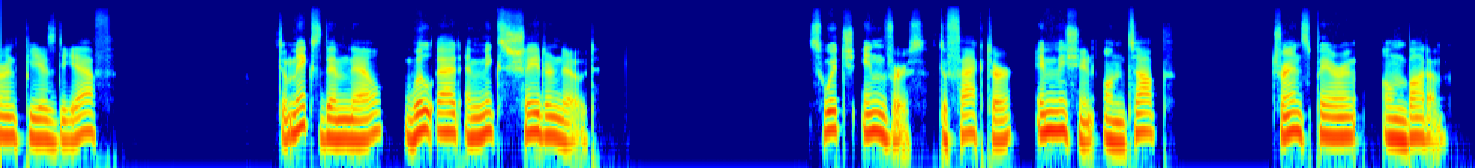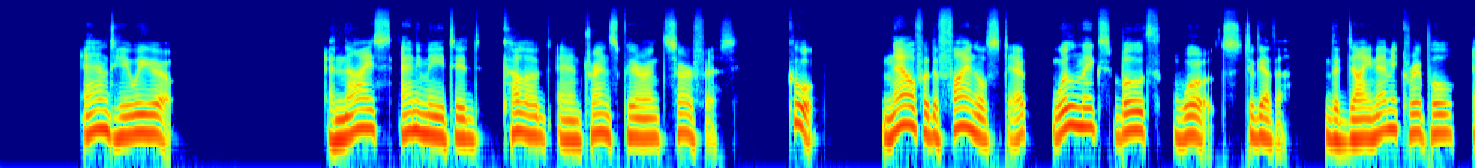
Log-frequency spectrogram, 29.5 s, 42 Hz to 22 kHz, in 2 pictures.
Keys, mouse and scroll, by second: 3.0 click, 3.4 scroll down 1, 3.7 middle click, 4.0 shift+a, 7.0 click, 8.9 click, 10.2 middle click, 11.4 drag, 13.2 scroll down 2, 14.0 middle click, 15.4 drag, 19.0 middle click, 27.4-27.8 scroll down 1, 28.4 click, 29.2-29.5 scroll down 2.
